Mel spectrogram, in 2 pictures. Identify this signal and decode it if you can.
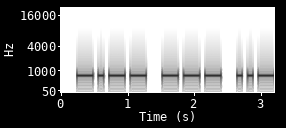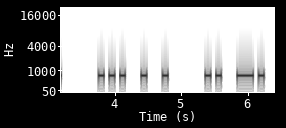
Morse code, heard as a keyed tone, about 16 wpm, 700 Hz. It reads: YOU SEE IN
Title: Sentences from Top 1000 Words - Review Part 3 - 15wpm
